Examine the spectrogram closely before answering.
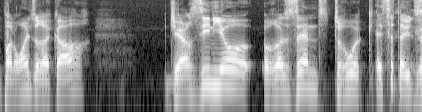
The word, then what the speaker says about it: Rozenstruik: Donc, ça se prononce un peu comme ça s'écrit, mais surtout les Brésiliens, il y a des lettres que tu n'as pas besoin de prononcer.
